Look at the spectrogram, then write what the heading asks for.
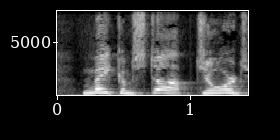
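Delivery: terrified, very high-pitched bleating voice. Lenny, attacked by Curly, covers his face and calls to George, bleating with terror. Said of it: "bleated with terror. He cried".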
